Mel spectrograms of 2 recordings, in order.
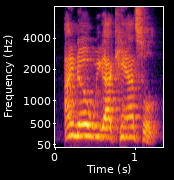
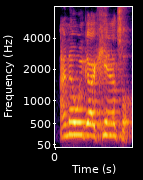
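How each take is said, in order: First: Said in the usual way. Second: Higher and louder, pressing on "know"; insistent second take; louder repeat. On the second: Real, not acted.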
